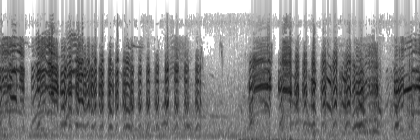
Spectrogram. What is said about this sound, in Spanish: Bueno, eso es eh, el reclamo de una, una, gaviota que se llama gaviota cáspica, el nombre científico es Larus caquinans, es una gaviota que se distribuye en la época de cría por especialmente por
